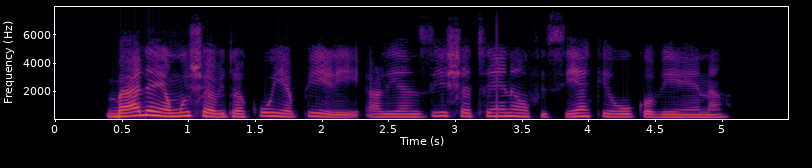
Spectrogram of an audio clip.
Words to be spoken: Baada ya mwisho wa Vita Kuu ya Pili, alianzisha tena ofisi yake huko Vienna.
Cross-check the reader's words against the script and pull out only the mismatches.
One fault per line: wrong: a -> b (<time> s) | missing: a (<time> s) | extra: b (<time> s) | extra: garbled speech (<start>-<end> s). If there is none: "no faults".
no faults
